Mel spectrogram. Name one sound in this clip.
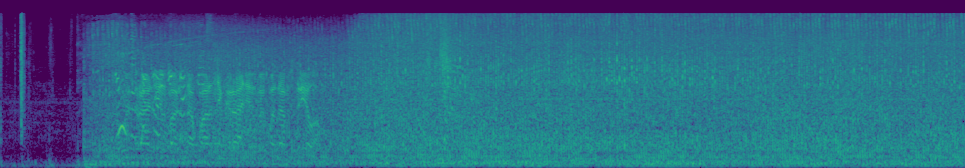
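A helicopter's rotor and engine roar steadily.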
